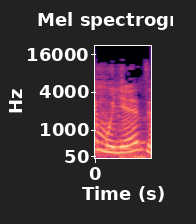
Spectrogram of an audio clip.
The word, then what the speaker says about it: mullet: Es el mullet, se pronuncia así, mullet, el peinado mullet.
